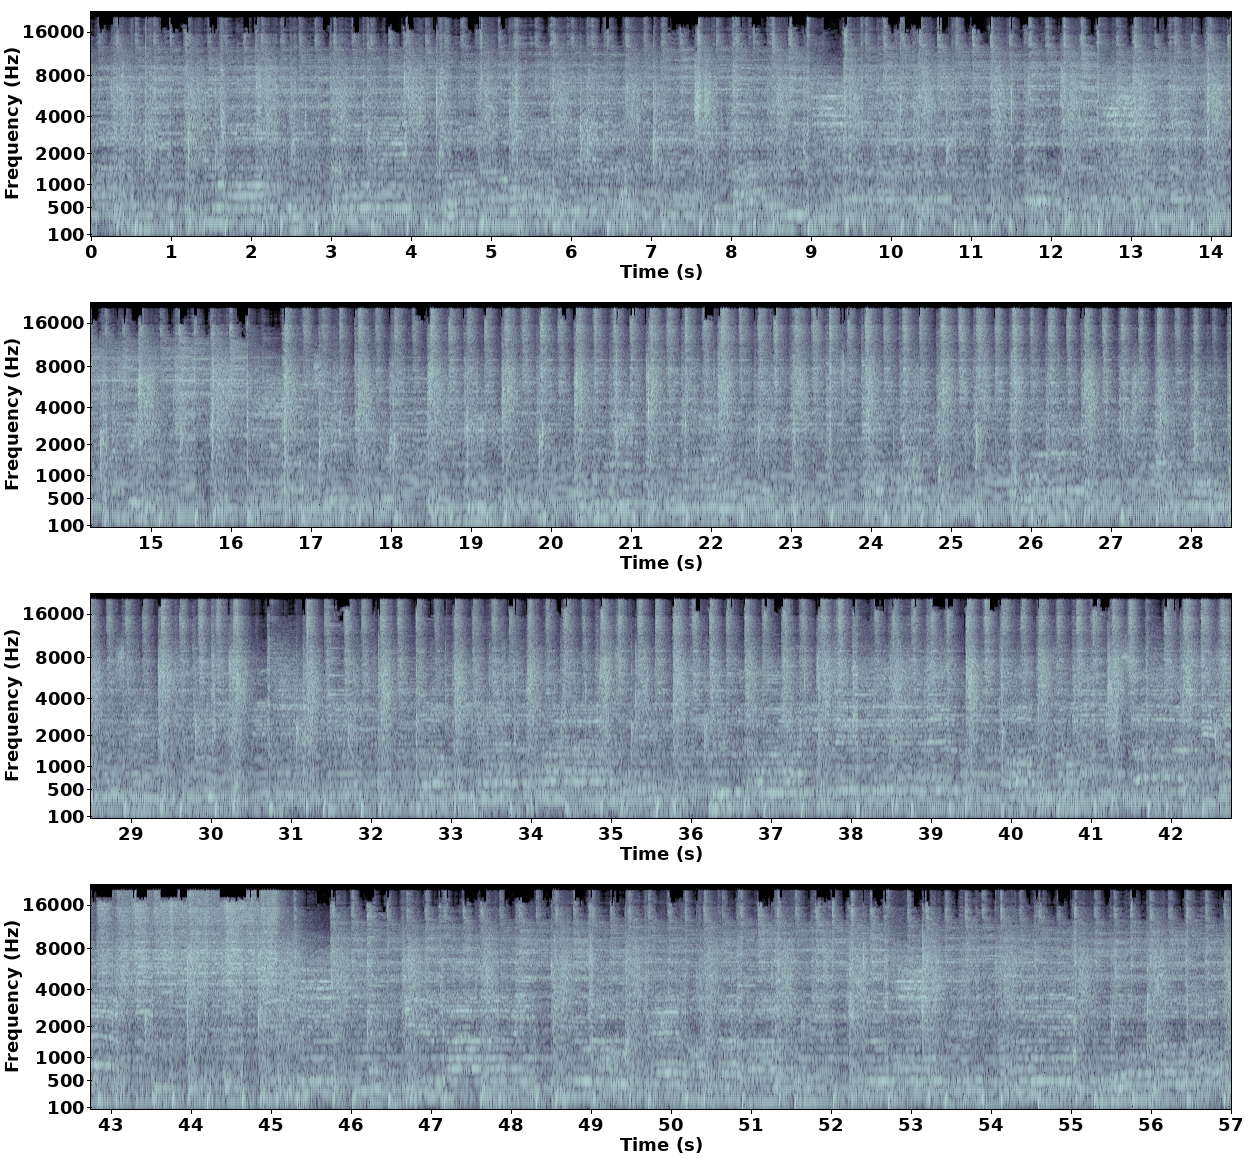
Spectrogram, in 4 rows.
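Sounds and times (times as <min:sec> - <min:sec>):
drum kit beat: 0:00.0 - 0:57.0
gospel worship song by a band: 0:00.0 - 0:57.0
singing: 0:00.0 - 0:57.0.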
